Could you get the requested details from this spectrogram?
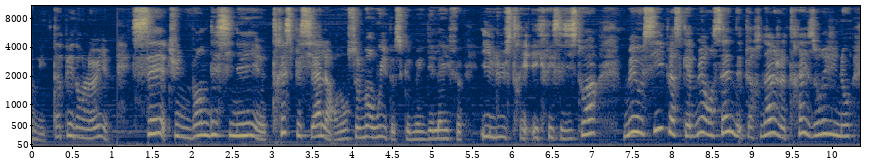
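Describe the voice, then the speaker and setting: A woman of thirty with a fairly high but mellow, warm voice. She chats eagerly as she unboxes parcels for her channel, often circling back to the same little filler words. She sounds like an excited book reviewer sharing new finds. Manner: chatty and enthusiastic, often says "justement" and "effectivement". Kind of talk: casual unboxing chat.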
